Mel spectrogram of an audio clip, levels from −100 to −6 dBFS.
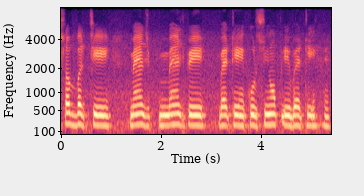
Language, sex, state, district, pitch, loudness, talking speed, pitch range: Hindi, female, Haryana, Rohtak, 195 Hz, -13 LUFS, 120 wpm, 185-205 Hz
